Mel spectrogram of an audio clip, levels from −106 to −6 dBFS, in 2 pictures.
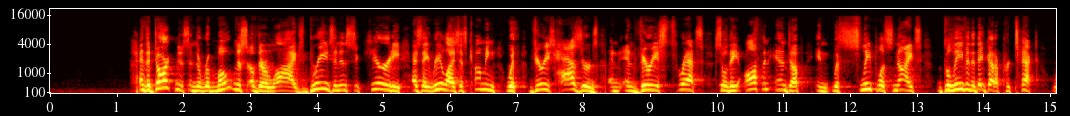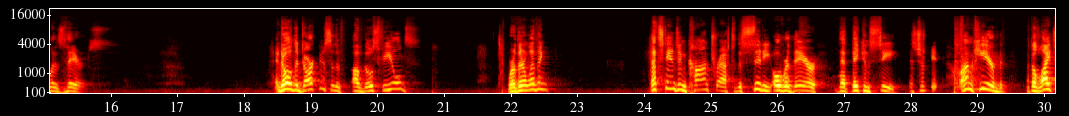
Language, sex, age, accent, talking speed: English, male, 50-69, American, 150 wpm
